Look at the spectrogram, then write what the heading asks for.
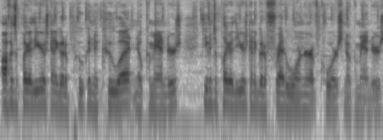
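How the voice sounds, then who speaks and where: Over music in the background, a man with a fairly high pitch speaks at a very fast pace in an upbeat tone. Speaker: gaming youtuber. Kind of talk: gameplay commentary. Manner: casual, upbeat.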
